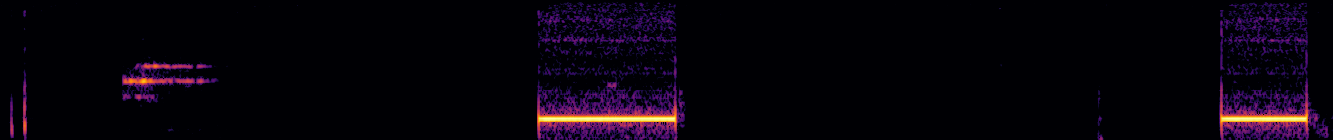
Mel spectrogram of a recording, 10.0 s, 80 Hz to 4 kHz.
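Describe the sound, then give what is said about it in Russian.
A telephone ringback tone heard while on hold after an automated menu, on a call to the heating equipment seller Duncan: two long, steady, mid-pitched beeps about a second each, separated by roughly four seconds of near silence, with a faint brief blip early on. “Для соединения с отделом продаж наберите 1. Сервисный центр – 2. Бухгалтерия – 3. Факс – 4. Или дождитесь ответа секретаря.”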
